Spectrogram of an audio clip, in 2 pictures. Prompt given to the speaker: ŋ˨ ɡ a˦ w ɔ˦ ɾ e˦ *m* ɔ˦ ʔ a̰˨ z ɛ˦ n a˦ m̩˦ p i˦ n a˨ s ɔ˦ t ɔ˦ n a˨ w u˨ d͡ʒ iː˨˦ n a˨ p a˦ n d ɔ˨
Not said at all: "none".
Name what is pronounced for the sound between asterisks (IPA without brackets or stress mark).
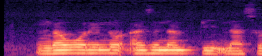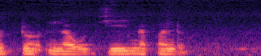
n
